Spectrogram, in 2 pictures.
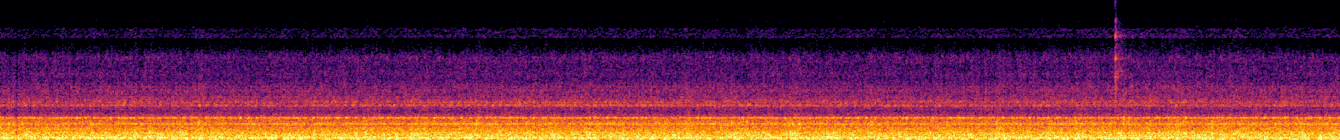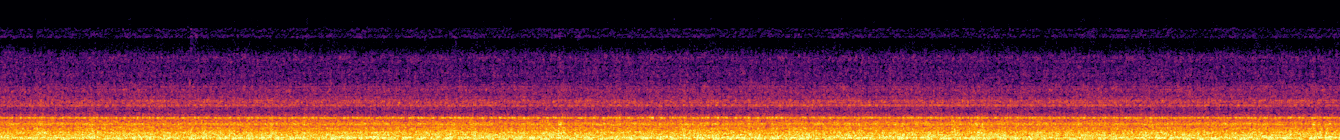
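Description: A steady mechanical hum and hiss with a few faint constant tones, holding an even level without change.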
